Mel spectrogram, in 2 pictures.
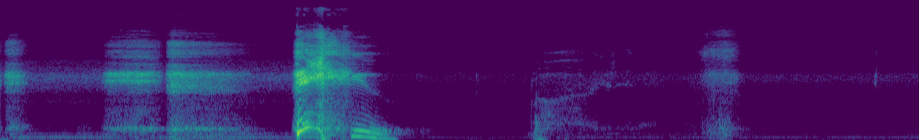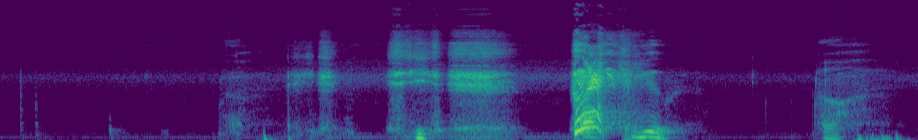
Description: Ugh, my nose tickles so much but it felt good to let these out.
